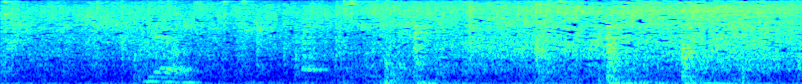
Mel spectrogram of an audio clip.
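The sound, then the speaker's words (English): Fish sizzles steadily in a hot pan, a continuous close crackling hiss with faint low scraping or clinking now and then, and no one speaking. “So will you keep the fish warm and then still got a frying thing?”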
